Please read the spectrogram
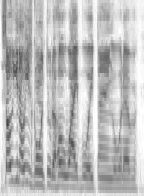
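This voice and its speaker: A man telling a story from prison life in a casual, emphatic way, with shouted sound effects. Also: fairly high pitch, expressive, quick pace.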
